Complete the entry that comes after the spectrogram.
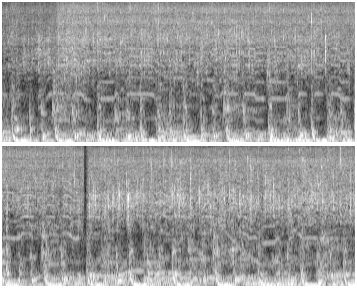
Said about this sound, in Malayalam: ഇപ്പൊ ചിക്കൻ ഒരു സൈഡ് വെന്തുണ്ട്. നമുക്കത് മറച്ചിടാം.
